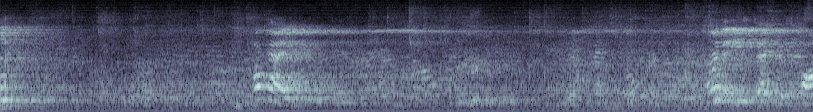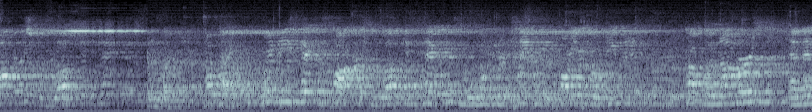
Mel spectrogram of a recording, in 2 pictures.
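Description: Dancers' shoes tap and shuffle on a wooden floor.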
